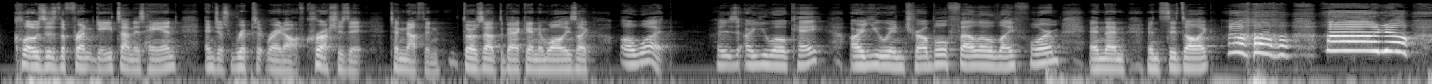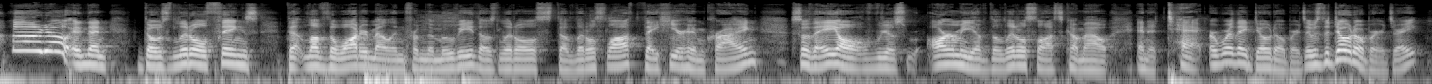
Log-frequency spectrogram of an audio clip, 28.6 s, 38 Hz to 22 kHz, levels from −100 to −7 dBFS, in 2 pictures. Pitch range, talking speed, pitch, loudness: 130-175 Hz, 200 wpm, 150 Hz, -23 LUFS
